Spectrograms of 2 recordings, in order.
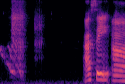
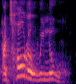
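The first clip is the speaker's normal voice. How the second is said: loud, slow, hammering preacher's declaration; preaching at full force; 3 semitones higher, 9 dB louder than usual. Acted. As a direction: pound the point home like a sermon.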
